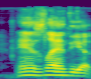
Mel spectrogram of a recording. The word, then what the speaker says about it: Aslandier: Aslandia, that's how you say it.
